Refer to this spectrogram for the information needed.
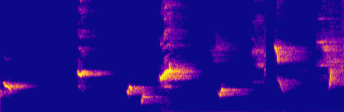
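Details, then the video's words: White-rumped shama master song used to prompt quiet, listless birds to respond: separate clear whistles at varied pitches, a bright high note, then lower falling phrases, then a cluster of very high, thin notes. "Murai Batu BISU & LOYO langsung NYAUT Seketika dengan MASTERAN Ini"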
